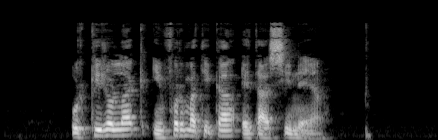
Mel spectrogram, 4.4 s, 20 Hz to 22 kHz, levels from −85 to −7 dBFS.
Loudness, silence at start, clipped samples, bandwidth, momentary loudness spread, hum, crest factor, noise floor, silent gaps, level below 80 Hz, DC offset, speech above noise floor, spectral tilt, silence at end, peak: -25 LUFS; 0.7 s; under 0.1%; 11.5 kHz; 8 LU; none; 18 dB; -78 dBFS; none; -56 dBFS; under 0.1%; 54 dB; -4 dB/octave; 1.15 s; -8 dBFS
